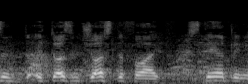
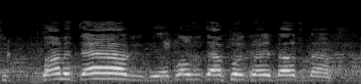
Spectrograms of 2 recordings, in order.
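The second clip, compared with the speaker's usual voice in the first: higher and louder, slowed, insisting he turn it down; raised, urgent; 5 semitones higher, 5 dB louder than usual. Retold or imitated. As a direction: urge him to calm it down. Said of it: "And I was like".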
